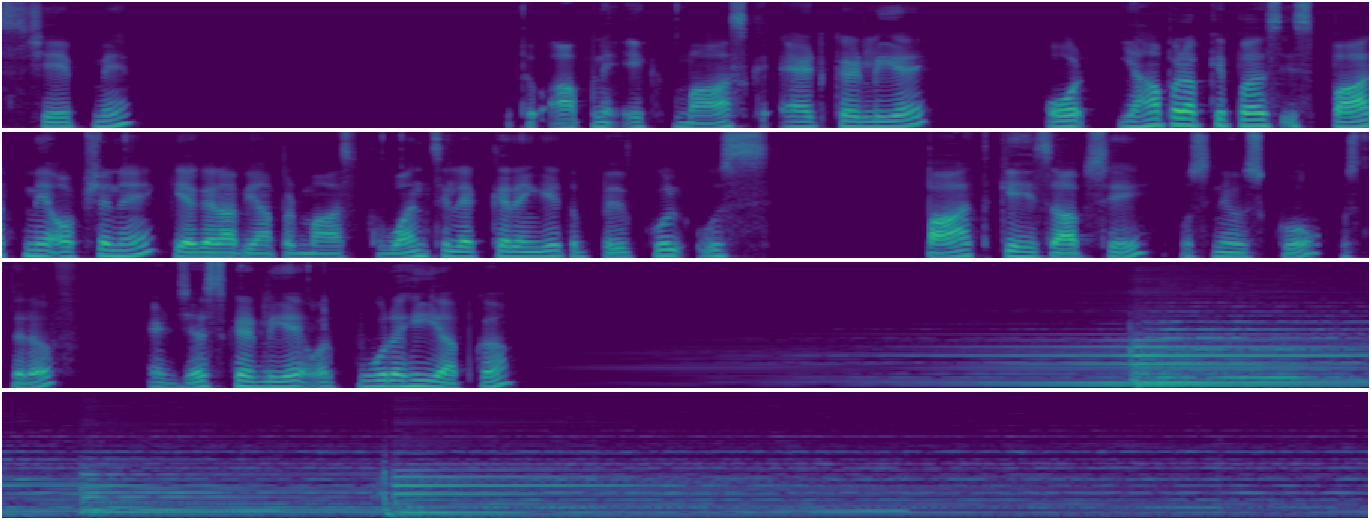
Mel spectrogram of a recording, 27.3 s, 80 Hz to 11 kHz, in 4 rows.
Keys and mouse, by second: 7.2 click, 12.6-15.8 drag, 15.8 space.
